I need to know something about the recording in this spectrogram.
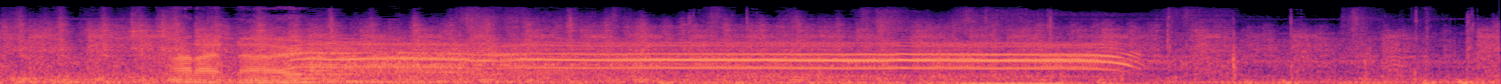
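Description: Footsteps run over grass and undergrowth.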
